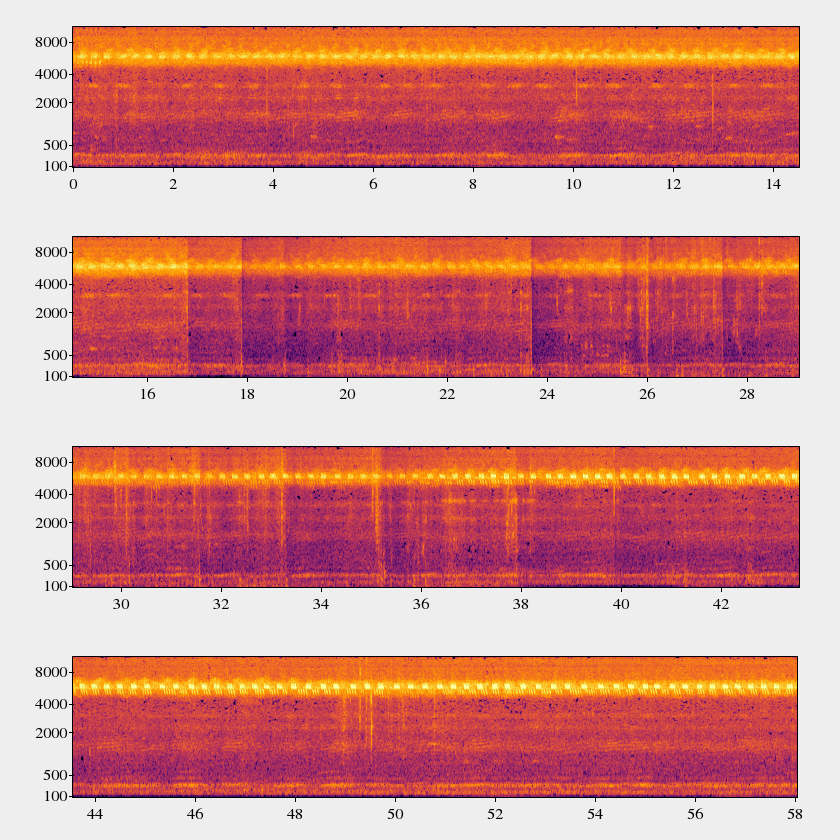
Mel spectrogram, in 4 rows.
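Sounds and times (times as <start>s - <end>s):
low rumbling: 0.0s - 3.6s, 7.4s - 9.3s, 14.6s - 44.6s, 50.6s - 55.0s, 55.8s - 58.0s
crickets trilling: 0.0s - 58.0s
low wavering insect chorus: 0.0s - 58.0s.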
